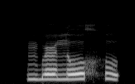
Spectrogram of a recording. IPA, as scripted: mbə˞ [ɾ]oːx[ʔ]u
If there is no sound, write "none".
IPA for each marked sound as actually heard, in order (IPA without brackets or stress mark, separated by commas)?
n, h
